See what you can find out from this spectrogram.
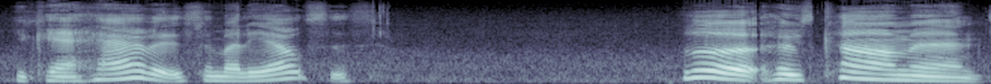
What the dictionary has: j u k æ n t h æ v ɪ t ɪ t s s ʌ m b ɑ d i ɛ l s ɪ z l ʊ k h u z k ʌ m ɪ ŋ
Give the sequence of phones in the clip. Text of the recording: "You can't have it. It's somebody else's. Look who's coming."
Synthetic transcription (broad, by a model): j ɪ k æ n t h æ v ɪ t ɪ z s ʌ m b ɑ d i ɛ l s ɪ z l ʊ k h u z k ʌ m ɪ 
